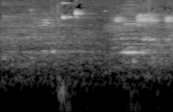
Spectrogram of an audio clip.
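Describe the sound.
A basketball dribbled on the court during a high school game involving North Posey: a few dull, low thumps of the ball bouncing beneath a commentator's voice.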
